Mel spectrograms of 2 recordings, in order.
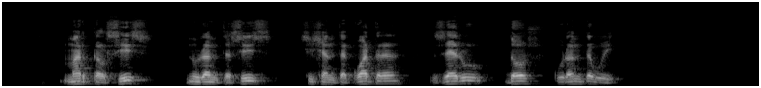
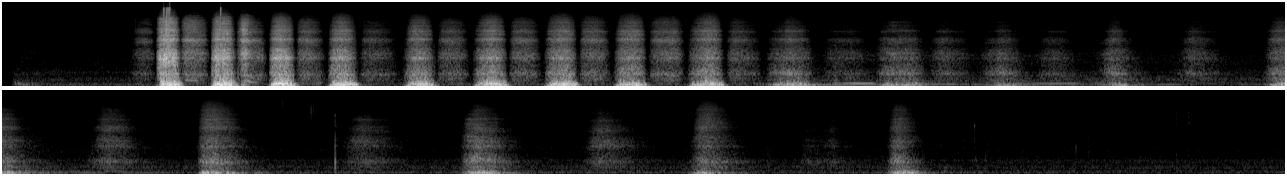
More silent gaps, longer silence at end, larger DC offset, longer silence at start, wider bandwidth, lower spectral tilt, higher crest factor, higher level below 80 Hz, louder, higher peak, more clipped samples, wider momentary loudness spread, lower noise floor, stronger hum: neither; second, 1.45 s vs 3.65 s; neither; second, 0.6 s vs 1.4 s; second, 11 kHz vs 16 kHz; about the same, -4 dB/octave vs -4.5 dB/octave; about the same, 20 dB vs 24 dB; second, -82 dBFS vs -30 dBFS; second, -30 LUFS vs -21 LUFS; second, -12 dBFS vs 0 dBFS; neither; second, 16 LU vs 29 LU; first, -88 dBFS vs -60 dBFS; neither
